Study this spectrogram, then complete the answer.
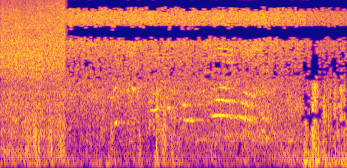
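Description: Strong wind roars and gusts through a tree.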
